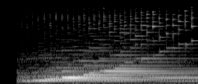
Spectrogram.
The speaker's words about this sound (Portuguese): O tigre ficou furioso e rugiu bravo.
